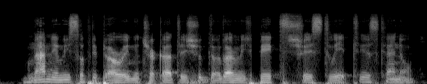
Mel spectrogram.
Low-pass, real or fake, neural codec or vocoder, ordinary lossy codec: none; fake; codec, 24 kHz, 0.9 kbps, WavTokenizer, medium music audio release; none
